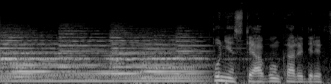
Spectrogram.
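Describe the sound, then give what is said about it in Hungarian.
A church bell clangs in quick, steady strokes as an emergency alarm, its deep resonant tone ringing on between hits, before a voice begins speaking and the bell fades under it. “Ezt a szokást vezették be ismét több mint egy évtizede, és baj esetén ma is félreverik a harangokat.”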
